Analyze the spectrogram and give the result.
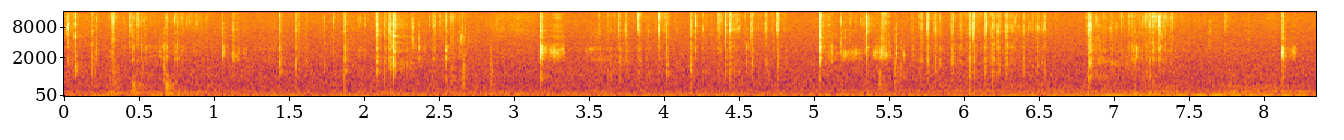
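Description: A small metal blade shaves and scrapes flakes off a palm-sized, solid, dry dark pink bar of soap held in one hand, with curls falling onto a pile of shavings. Quiet, irregular, bright crisp clicks and scratchy scraping snaps sound over a steady low rumble.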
